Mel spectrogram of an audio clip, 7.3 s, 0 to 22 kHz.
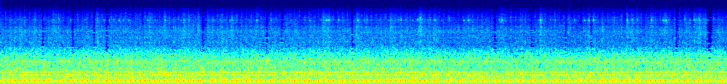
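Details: Bolens 22-inch self-propelled mower with Briggs Quantum engine, bought cheap and just revived (drive cables seized): steady even engine drone at constant speed, no misses, stumbling or surging; running normally.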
